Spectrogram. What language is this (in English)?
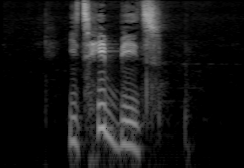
Kabyle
